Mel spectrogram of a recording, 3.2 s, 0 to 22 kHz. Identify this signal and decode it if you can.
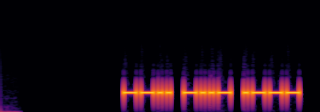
Morse code, heard as a keyed tone, about 28 wpm, 700 Hz. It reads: ZXJ
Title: USA Call Sign Postfixes - 3 Letters 28wpm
